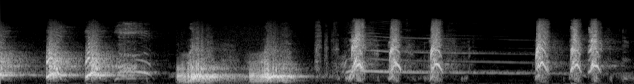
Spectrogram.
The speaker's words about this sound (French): Il fait appel à l'aboiement du soir, un moyen de communication souvent utilisé par nos amis les chiens. De maison en maison, d'aboiement en aboiement, la nouvelle de l'enlèvement des 15 petits se répand à travers la ville et bien plus loin encore.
